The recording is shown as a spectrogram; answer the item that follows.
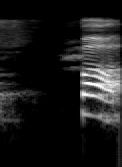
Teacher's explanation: प बोलने पे क्या होता है? दोनों ओठ जो है आपस में मिलते हैं, तो इसको हम ओष्ठ से बोलते हैं।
